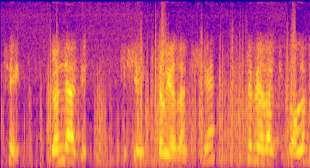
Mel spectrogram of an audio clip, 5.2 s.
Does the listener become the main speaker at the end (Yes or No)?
No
